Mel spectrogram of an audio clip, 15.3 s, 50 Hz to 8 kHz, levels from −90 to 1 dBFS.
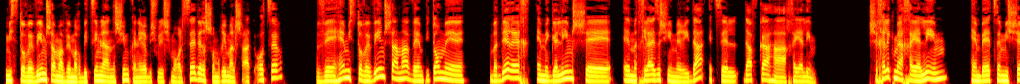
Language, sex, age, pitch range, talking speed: Hebrew, male, 20-39, 120-165 Hz, 120 wpm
